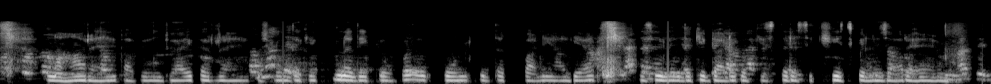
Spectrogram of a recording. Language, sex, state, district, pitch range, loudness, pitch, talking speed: Hindi, female, Bihar, Muzaffarpur, 180-195 Hz, -21 LUFS, 185 Hz, 205 wpm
